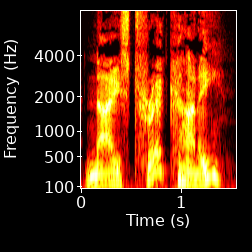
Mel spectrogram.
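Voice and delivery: loud, mocking praise, then slow order; taunt, then command deliberately; menacing Cy. Cy caught Kathy, mocking menace.

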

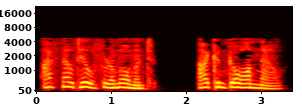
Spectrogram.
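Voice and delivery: high-pitched man recovering from a fright; shaken character voice. Acted. Shaken Jerome excuses himself.

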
